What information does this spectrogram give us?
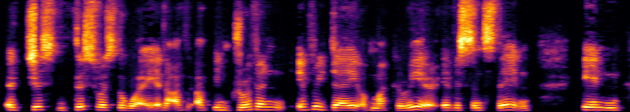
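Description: A woman's voice: on the low side, moderate pace, dark tone, slightly rough, no room sound, rough recording. A woman in her fifties with a South African accent, a pharmacist answering interview questions earnestly and with passion. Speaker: pharmacist and podcast host.

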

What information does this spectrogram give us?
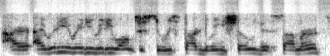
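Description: Man, Quebec French accent, native French speaker, middle-aged, halting, lots of fillers, guest answering questions. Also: a little high, steady tone, slightly rough, poor audio. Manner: halting, many fillers and restarts. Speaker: country singer, guest. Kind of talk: interview answers.

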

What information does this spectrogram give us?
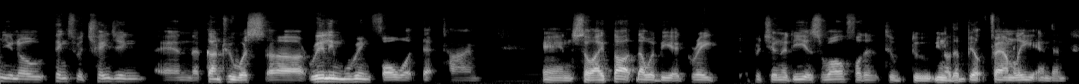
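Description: A man from Myanmar with a Burmese accent, recounting life and history as an interview guest in halting, conversational English phrasing. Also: lowish voice, no room sound. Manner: hesitant, halting non-native English phrasing. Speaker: interview guest, community leader.

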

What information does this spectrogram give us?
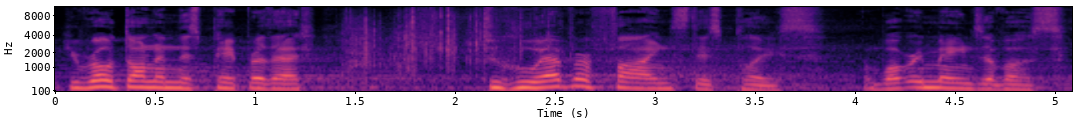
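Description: A man's voice: on the high side, normal speed, natural voice. An actor playing a guarded, cautious male rebel in a sci-fi radio drama, serious, clipped and commanding. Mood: somber. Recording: loud music under the dialogue. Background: loud music.

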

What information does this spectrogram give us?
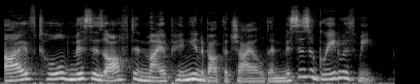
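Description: A woman's voice: medium pitch, big pitch swings, fairly quick, darkish tone, pitched above the performer's own voice, natural voice. A woman reading aloud and voicing a harsh, self-righteous lady's maid who berates a girl. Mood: disapproving. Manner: harsh, disapproving.

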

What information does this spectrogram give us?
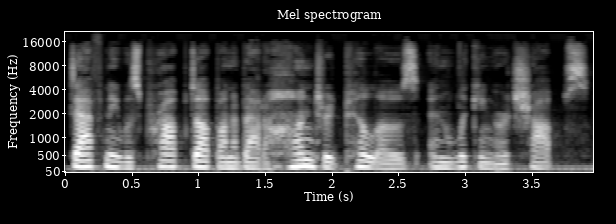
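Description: A woman's voice: low-pitched, steady tone, moderate pace. An actress playing a wry heroine who narrates her adventure in the first person in an audio drama. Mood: matter-of-fact.

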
